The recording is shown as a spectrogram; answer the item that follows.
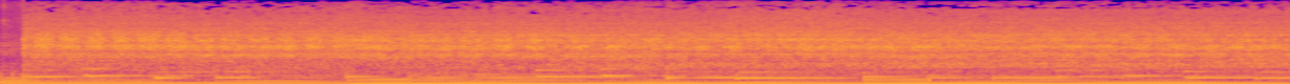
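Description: Background music with slow, sustained bass and melody notes, over the steady rushing of a handheld hair dryer blowing.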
